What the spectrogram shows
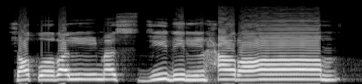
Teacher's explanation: را پر زبر ہے، اس کو بھی ہم نے موٹا پڑھنا ہے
